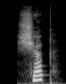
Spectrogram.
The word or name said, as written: shopper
